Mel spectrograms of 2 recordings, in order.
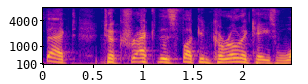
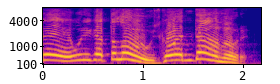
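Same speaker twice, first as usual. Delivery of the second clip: high, louder pitchman pitch; mock pitchman; 9 semitones higher, 4 dB louder than usual. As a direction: push it like a cheesy ad.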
